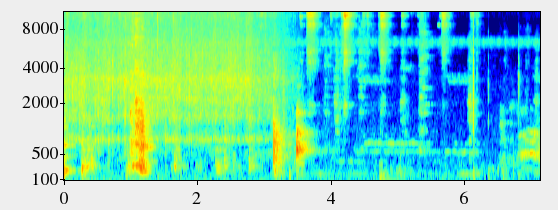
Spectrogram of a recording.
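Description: Fresh fenugreek leaves tipped into a hot pan, a burst of frying sizzle giving way to clinking and scraping stirring strokes, moderately near with quiet gaps between them.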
